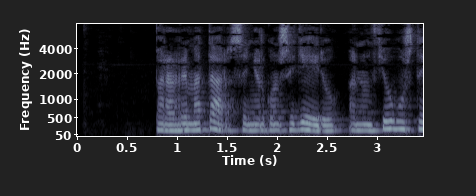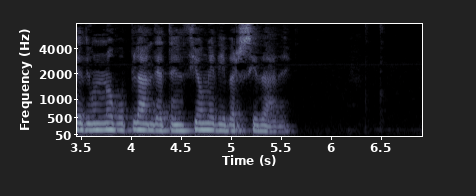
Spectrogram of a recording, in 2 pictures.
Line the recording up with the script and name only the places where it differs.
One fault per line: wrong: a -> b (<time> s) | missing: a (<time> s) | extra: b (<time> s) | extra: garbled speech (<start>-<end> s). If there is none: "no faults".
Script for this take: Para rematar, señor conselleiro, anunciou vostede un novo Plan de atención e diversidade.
no faults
